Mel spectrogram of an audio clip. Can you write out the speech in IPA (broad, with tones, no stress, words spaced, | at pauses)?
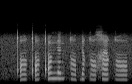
qʼɒ˨qʼɒ˨ qʼʊ˦ŋɛ˦ŋqɒ˧ ɓɪ˧qɒ˧χæ˦ qɒ˧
